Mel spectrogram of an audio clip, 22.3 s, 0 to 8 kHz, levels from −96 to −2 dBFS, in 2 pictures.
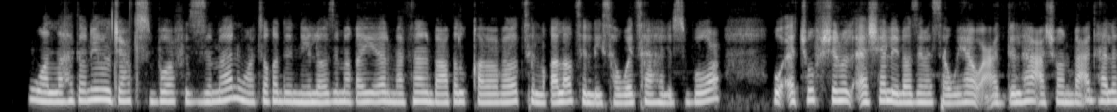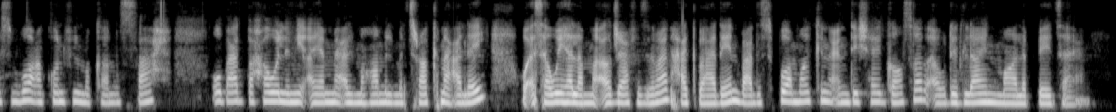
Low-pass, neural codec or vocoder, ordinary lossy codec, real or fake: none; none; none; real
